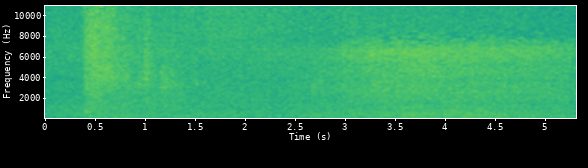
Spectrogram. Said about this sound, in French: Comme c'est difficile de rester dessus avec les vagues qui deviennent de plus en plus grosses.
